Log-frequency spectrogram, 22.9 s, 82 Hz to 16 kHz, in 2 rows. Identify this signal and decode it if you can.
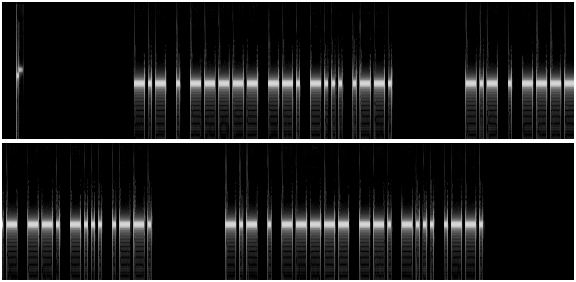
Morse code, heard as a keyed tone, about 17 wpm, 700 Hz. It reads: KE0GBP KE0GBP KE0GBP
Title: USA Call Signs - 6 Characters - Repeated 3x - 17wpm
